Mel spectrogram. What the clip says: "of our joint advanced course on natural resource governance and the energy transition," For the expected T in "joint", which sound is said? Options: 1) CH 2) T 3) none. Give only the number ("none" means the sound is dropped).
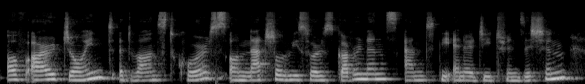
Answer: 2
